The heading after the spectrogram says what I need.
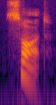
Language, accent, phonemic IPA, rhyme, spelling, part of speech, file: English, US, /sɔt/, -ɔːt, sought, verb, En-us-sought.ogg
- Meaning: simple past and past participle of seek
